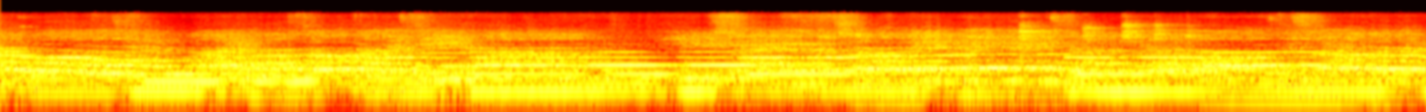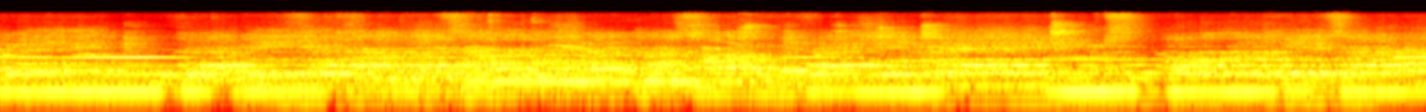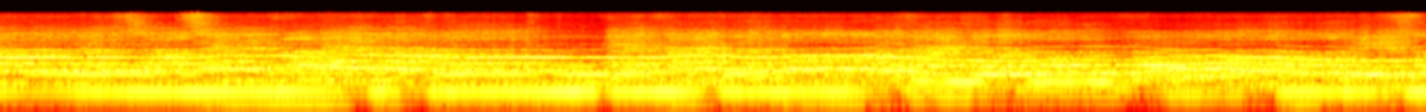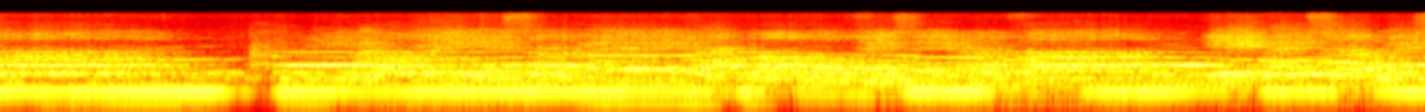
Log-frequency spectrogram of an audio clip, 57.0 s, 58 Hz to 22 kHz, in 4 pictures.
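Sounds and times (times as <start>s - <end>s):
choir singing a hymn: 0.0s - 57.0s
low held notes: 0.0s - 57.0s.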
